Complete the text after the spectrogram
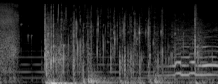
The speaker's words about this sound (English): As he fell, the priest's flask knocked against the rock, bursting open. Drops of water splashed out.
